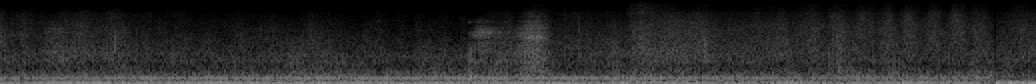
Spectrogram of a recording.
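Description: Terry-cloth towel rubbing a small wet dog dry, a soft scratchy rustling, over a steady low hum. A short breath sound comes about three seconds in.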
